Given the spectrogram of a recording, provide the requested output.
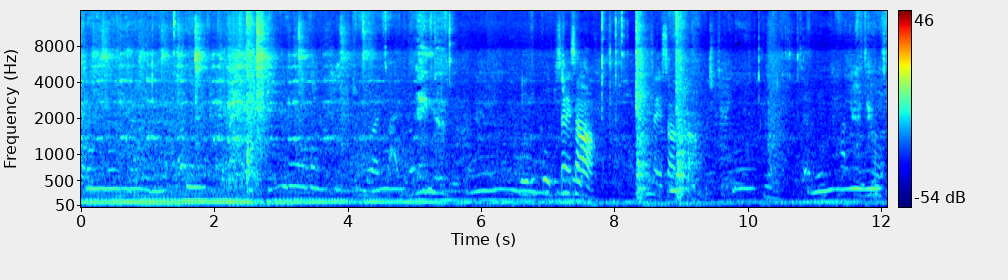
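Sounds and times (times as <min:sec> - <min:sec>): children speaking: 0:00.0 - 0:12.0.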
